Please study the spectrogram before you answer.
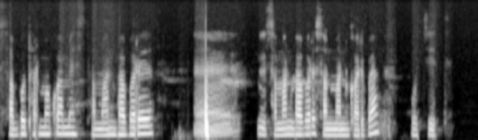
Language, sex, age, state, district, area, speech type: Odia, male, 18-30, Odisha, Nayagarh, rural, spontaneous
